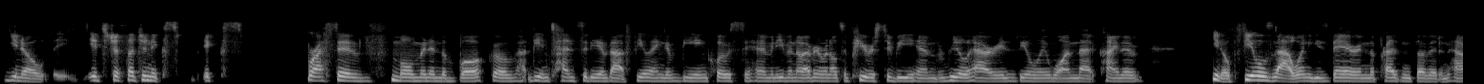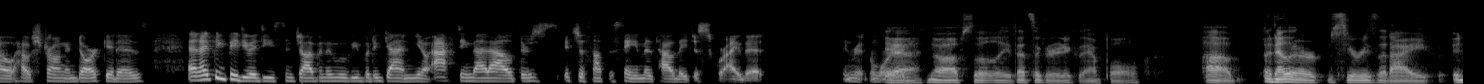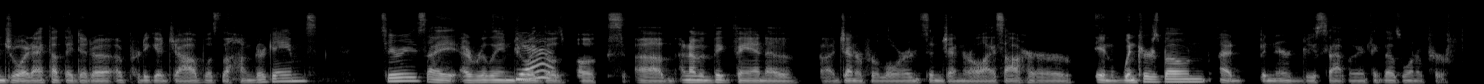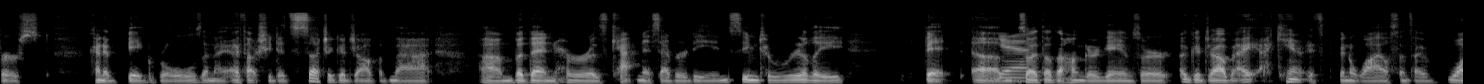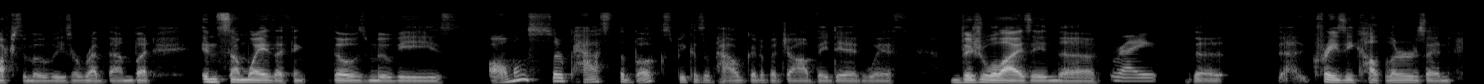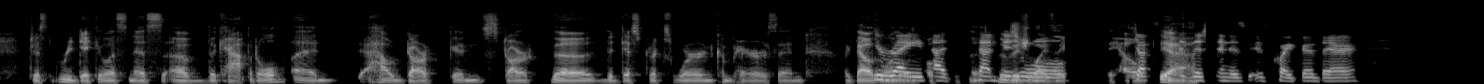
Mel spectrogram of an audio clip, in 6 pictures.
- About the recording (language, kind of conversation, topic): English, unstructured, Which book-to-screen adaptations surprised you the most, either as delightful reinventions or disappointing misses, and why did they stick with you?
- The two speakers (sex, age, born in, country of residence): female, 35-39, United States, United States; male, 40-44, United States, United States
- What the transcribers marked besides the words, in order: other background noise; tapping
